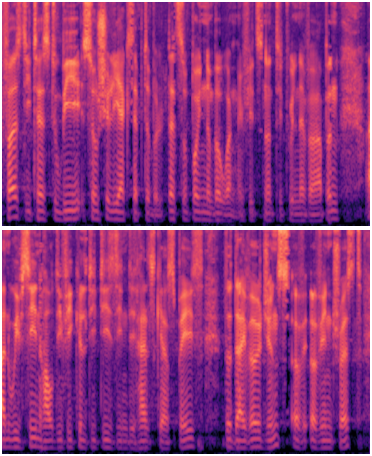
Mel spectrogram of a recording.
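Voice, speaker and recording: A man with a plain, everyday voice talks at a fairly low pitch, his intonation fairly even. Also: moderate pace, quiet background. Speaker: panel moderator giving conclusion. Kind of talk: panel discussion remarks. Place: stage. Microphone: headset.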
